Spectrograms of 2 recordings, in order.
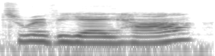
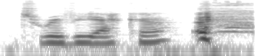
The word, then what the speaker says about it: Torrevieja: And I've been calling it Torrevieja, but it's Torrevieca. I've been pronouncing it wrong the whole time.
